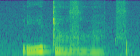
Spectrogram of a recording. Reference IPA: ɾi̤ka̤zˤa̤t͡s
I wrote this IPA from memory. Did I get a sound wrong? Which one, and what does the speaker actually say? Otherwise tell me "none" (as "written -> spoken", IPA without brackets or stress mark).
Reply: k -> ʈ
